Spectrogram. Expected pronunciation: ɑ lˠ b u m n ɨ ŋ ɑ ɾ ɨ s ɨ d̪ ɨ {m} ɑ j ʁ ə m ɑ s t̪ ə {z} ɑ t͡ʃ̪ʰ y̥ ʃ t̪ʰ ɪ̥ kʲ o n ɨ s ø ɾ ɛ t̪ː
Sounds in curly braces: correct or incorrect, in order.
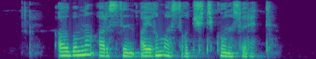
incorrect: n, incorrect: ʁ

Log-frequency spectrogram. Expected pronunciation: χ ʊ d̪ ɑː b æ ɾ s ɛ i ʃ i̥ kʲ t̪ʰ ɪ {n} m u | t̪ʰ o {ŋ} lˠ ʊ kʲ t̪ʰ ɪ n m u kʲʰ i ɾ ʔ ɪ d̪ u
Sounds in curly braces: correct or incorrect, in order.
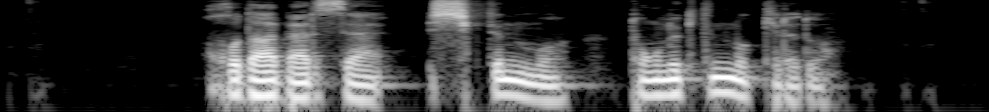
correct, correct

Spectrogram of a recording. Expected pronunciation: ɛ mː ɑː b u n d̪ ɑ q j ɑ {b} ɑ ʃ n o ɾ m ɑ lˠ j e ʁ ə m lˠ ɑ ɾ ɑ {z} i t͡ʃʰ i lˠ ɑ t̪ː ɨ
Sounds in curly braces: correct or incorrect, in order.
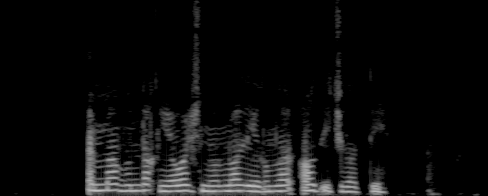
incorrect: w, correct

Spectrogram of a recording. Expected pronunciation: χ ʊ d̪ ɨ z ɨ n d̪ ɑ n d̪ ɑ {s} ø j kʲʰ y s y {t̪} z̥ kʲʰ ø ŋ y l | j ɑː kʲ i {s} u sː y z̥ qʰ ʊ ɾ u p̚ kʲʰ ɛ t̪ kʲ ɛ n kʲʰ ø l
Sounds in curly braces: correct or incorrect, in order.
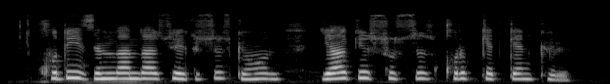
correct, incorrect: none, correct

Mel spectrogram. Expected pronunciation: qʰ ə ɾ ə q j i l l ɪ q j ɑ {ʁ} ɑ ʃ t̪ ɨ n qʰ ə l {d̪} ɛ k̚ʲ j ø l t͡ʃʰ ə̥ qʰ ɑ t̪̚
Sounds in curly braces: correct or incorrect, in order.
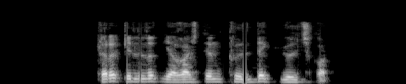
correct, correct

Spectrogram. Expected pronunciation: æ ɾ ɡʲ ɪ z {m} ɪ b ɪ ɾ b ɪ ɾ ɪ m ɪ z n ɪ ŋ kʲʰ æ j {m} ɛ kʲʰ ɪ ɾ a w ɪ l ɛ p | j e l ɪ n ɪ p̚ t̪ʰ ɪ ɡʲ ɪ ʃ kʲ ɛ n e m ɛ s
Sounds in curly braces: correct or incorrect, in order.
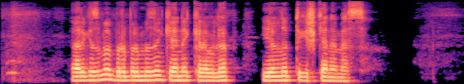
correct, incorrect: n

